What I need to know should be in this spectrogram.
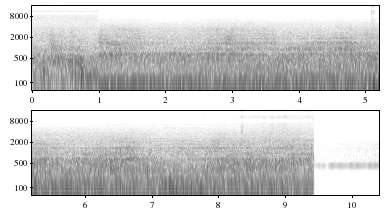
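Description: A helicopter's rotor thuds and drones overhead.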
